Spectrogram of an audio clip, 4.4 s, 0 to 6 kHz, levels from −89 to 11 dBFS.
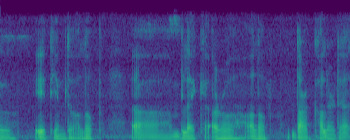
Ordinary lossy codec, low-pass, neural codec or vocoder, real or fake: none; 5.4 kHz; none; real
